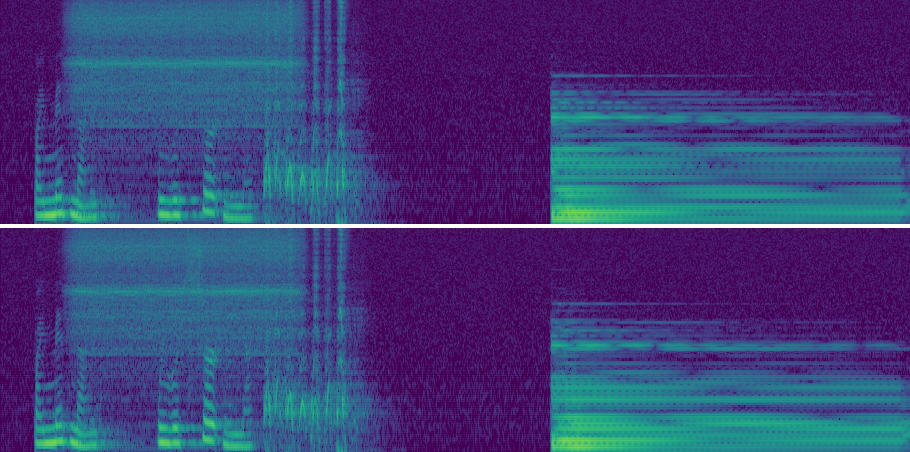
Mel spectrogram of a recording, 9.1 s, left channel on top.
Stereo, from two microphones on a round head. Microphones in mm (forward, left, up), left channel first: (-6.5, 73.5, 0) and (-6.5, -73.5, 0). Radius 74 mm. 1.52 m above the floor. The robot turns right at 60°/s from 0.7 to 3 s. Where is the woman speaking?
175° right, 0.8 m; by 2.5 s 65° right, 0.8 m.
